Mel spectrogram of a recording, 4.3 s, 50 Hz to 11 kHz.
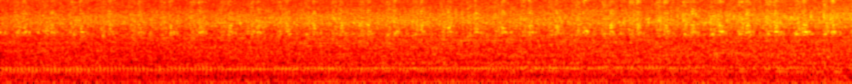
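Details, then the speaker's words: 1967 Mercury Cougar XR7 V8 at idle, smog pump fitted; steady mid-pitched squeal over the idle, thought to be a belt down below, considered normal and not a worry; squeak at idle. "kind of sounds more like a belt nothing I'd be worried about on there but it's kind of a normal the belt down below little speech you speak like that not a biggie to me"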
